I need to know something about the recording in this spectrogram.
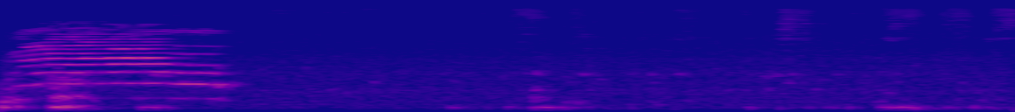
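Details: Climbing a ladder, a domestic cat lets out a single clear meow just over a second long, then only faint knocks and shuffling follow.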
